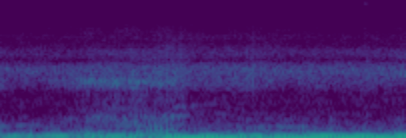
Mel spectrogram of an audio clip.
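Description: Faint, steady low background hum, growing a little louder after the first half-second.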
